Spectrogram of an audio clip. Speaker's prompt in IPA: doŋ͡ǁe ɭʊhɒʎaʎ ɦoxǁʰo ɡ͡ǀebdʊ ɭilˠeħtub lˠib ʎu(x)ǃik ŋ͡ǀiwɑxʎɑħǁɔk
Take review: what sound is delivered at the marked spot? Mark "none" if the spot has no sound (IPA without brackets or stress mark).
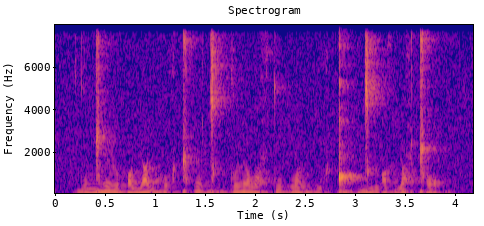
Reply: x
